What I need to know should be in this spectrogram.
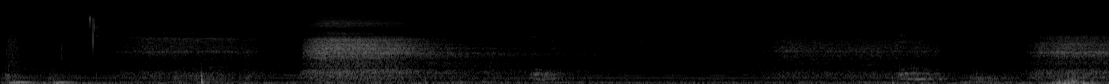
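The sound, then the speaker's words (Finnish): Slow, deep breaths from a breathing demonstration: a few faint, airy hisses that swell and fade at an unhurried pace, separated by quiet gaps. “Hengitä, mutta vielä tarkemmin. No niin, hengitään syvään.”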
